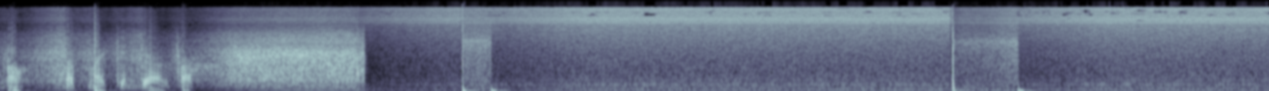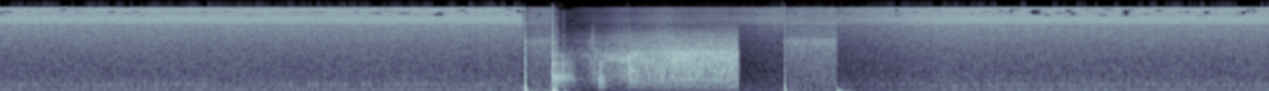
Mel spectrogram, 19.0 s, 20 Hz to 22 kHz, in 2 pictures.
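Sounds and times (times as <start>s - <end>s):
intercom radio hiss: 0.0s - 19.0s
sharp click: 3.5s - 3.8s.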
